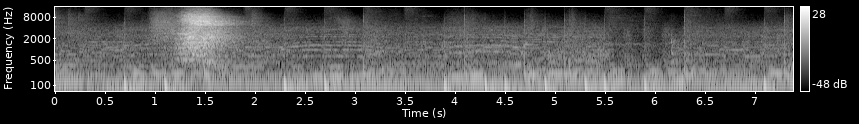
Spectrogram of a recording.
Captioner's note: intense rock music; tool scrapes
